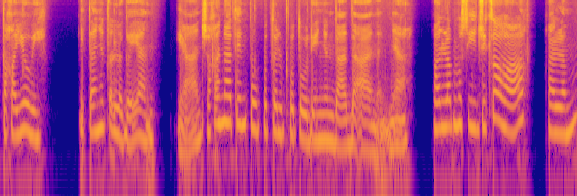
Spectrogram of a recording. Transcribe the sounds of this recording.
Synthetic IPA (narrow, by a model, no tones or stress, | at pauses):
t̪ɐkɐjowɪ | kḭːt̪ɐɲot̪ɐlɐɡajan | ja̰nt͡ʃɐkanaːt̪ɪnpupʊt̪olpʊt̪uːlɪnjʊŋd̪aːd̪ɐ̰ʔaːnɐ̰nɲa | kɐʔlɐmːosiːd͡ʒɪkaha | kɐʔlɐm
